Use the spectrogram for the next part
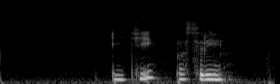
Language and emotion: Russian, neutral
